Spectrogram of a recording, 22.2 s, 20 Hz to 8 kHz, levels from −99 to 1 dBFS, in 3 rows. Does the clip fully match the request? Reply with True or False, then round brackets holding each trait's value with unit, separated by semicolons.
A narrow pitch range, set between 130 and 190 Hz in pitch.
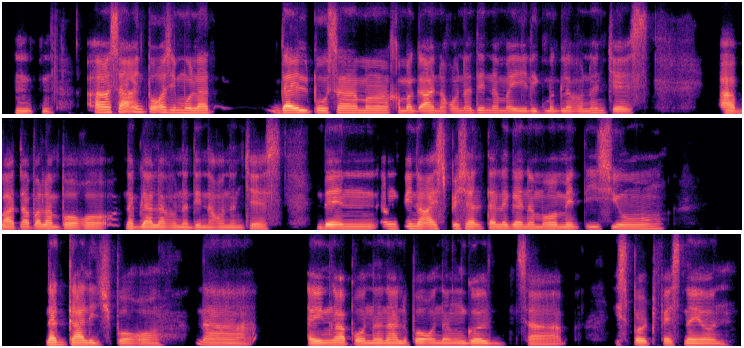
True (1.7 semitones; 140 Hz)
